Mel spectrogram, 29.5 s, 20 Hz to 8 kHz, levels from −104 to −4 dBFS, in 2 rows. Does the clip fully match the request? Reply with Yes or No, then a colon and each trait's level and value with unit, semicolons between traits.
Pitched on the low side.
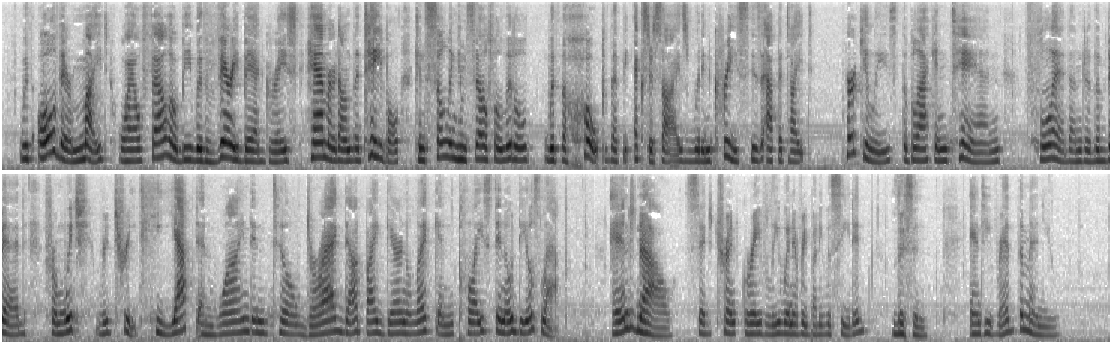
No: high, 195 Hz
